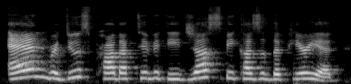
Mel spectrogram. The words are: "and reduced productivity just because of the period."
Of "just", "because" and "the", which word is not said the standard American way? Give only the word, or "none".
none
